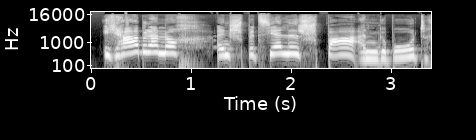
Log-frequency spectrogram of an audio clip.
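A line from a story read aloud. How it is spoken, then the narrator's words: Shouting through megaphone. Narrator (German): rief durch ein eilends herbeigeholtes Megafon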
